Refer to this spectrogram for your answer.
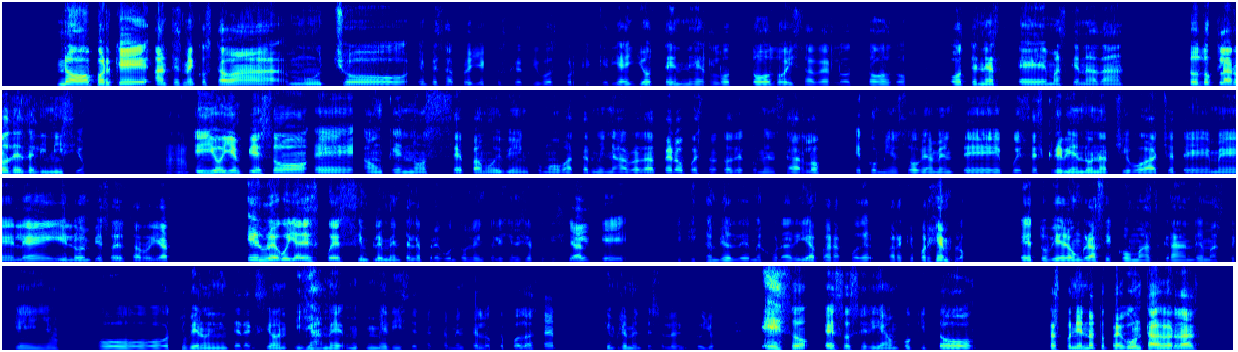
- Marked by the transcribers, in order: none
- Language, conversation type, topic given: Spanish, podcast, ¿Cómo ha cambiado tu creatividad con el tiempo?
